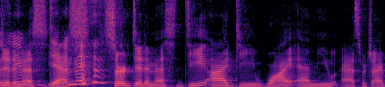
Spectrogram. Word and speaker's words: Didymus: Sir Didymus, Didymus, which I pronounced right on the first try, which Yeah, is you good for me.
